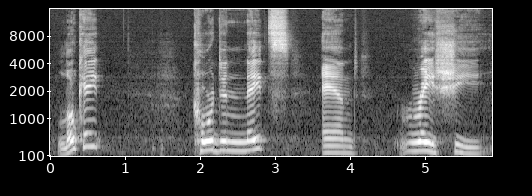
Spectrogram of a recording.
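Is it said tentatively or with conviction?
tentatively. It is said tentatively, without much conviction.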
